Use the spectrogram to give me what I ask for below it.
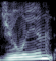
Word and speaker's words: Julian: My name is Julian. It's J-U-L-I-A-N.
